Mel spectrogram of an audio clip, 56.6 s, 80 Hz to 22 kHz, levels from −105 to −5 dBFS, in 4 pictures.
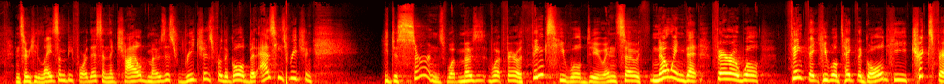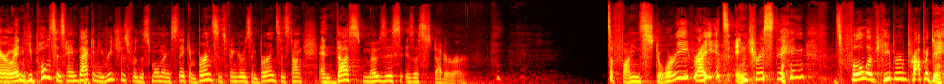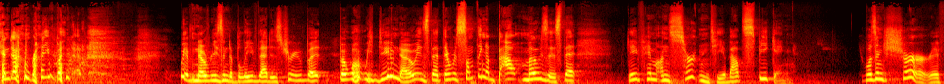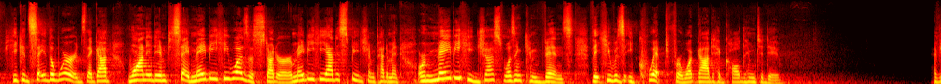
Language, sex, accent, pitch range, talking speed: English, male, American, 175-245 Hz, 170 wpm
